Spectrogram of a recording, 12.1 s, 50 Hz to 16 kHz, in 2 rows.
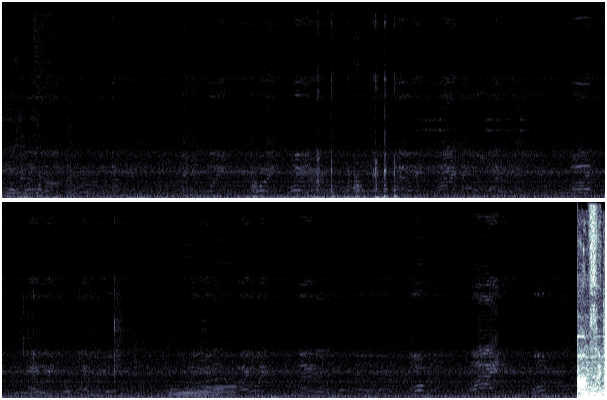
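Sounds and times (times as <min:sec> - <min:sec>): faint distant voices: 0:00.0 - 0:11.9.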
